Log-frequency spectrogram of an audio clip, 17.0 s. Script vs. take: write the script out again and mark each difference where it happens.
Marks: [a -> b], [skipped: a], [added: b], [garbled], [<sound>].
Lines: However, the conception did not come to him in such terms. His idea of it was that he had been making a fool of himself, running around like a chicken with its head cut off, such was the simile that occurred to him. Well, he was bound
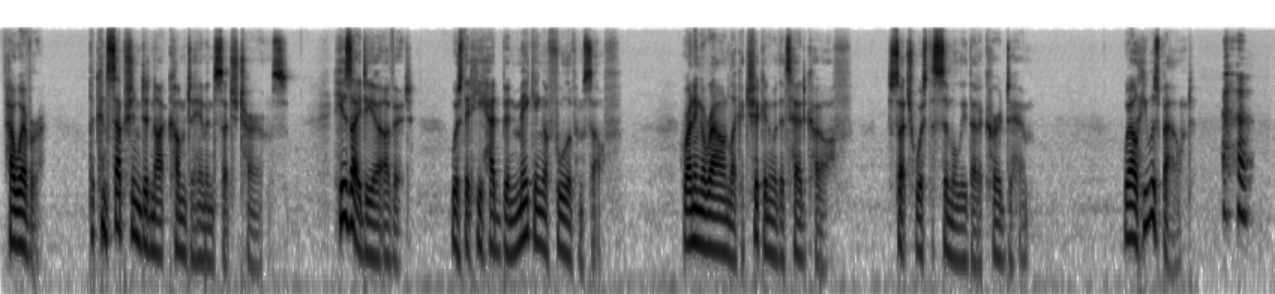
However, the conception did not come to him in such terms. His idea of it was that he had been making a fool of himself, running around like a chicken with its head cut off, such was the simile that occurred to him. Well, he was bound [laugh]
